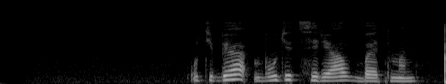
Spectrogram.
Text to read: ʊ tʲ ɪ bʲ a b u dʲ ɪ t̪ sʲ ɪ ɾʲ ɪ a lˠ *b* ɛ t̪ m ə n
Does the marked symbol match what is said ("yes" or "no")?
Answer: yes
